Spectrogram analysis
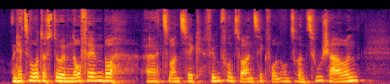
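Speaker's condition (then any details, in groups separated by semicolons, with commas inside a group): No condition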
